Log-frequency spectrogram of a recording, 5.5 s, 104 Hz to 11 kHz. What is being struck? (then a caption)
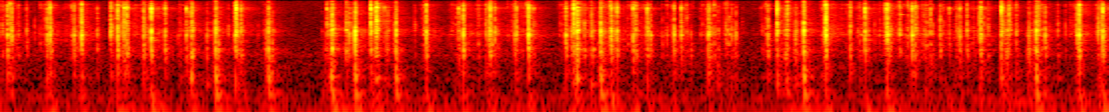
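Mechanical keyboard with plastic keycaps. Fingertips type on an RGB-lit mechanical keyboard with plastic keycaps and a clear acrylic case. The clip is a steady run of about 35 quick keystrokes, each a short, bright plastic click with almost no ring. A low hum runs underneath throughout.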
